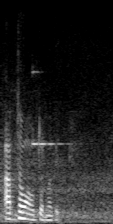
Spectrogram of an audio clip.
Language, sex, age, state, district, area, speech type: Telugu, female, 60+, Andhra Pradesh, Nellore, urban, spontaneous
